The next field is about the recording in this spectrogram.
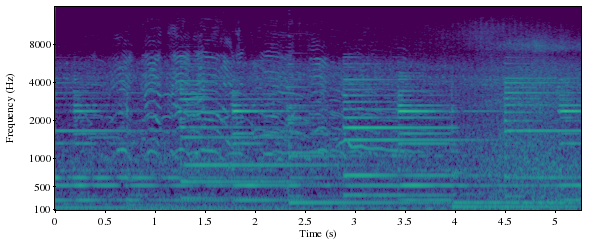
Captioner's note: kids shouting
